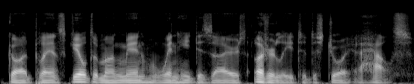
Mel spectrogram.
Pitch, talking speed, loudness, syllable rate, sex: 90 Hz, 190 wpm, -20 LUFS, 5.1 syllables/s, male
